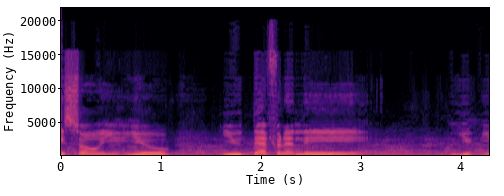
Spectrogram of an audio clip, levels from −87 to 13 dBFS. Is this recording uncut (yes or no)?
yes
